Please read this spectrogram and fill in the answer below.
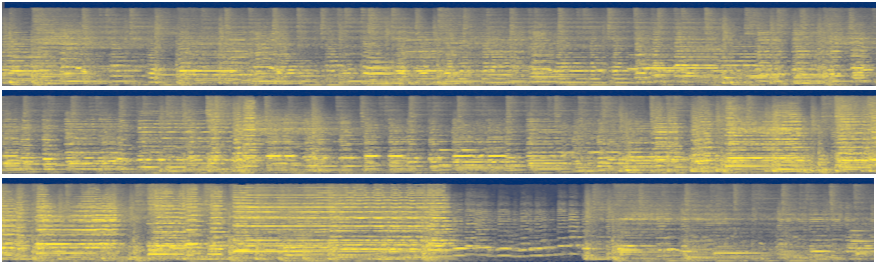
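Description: A jazz big band plays live: saxophone, trombone and trumpet sections over drums, double bass and piano. Near the end the ensemble and rhythm section drop out for about two seconds, leaving a single line that slides up and down.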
